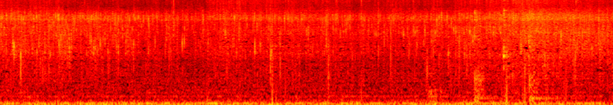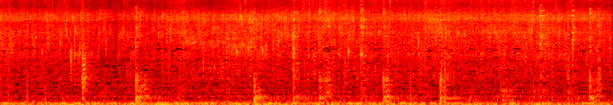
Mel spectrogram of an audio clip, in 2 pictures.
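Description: Garlic and onion fry in a pan over a lowered gas flame, a loud continuous sizzle with popping splatters scattered throughout, close and steady with no voices.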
